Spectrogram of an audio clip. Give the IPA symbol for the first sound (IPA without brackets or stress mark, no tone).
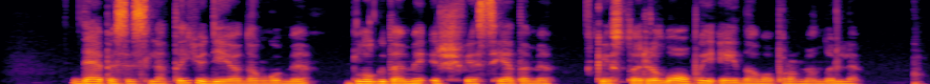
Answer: d̪ʲ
